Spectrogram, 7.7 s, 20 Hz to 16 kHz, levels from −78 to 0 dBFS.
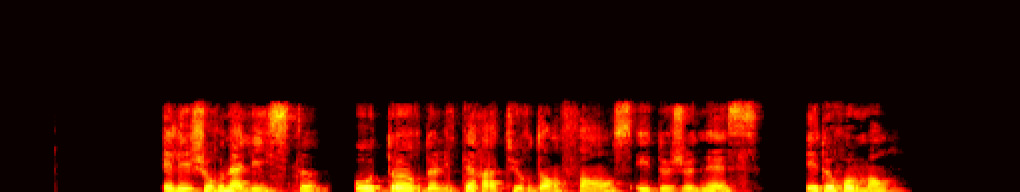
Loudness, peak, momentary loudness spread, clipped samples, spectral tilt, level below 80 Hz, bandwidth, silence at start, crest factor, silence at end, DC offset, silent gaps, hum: -21 LUFS; -4 dBFS; 9 LU; under 0.1%; -4 dB/octave; -56 dBFS; 7.8 kHz; 1.2 s; 18 dB; 0.9 s; under 0.1%; 5.75-6.02 s; none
